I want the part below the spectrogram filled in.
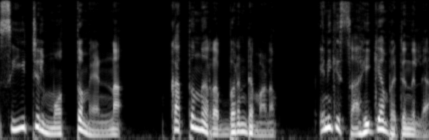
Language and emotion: Malayalam, disgusted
